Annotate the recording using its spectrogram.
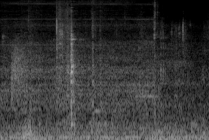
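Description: A single light click about two thirds of a second in, over a faint steady low hum.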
